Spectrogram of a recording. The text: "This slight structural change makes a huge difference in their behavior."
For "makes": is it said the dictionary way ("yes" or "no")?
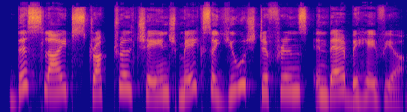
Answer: yes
